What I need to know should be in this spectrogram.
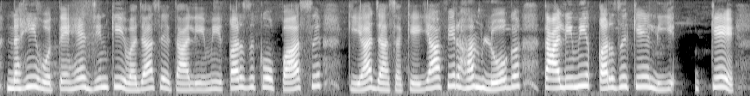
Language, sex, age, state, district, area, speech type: Urdu, female, 30-45, Uttar Pradesh, Lucknow, urban, spontaneous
